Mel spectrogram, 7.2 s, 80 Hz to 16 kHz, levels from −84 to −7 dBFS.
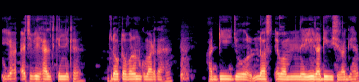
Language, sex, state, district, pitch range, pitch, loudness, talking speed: Hindi, male, Bihar, Saharsa, 110-120 Hz, 115 Hz, -18 LUFS, 150 wpm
